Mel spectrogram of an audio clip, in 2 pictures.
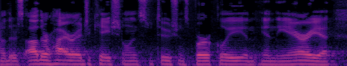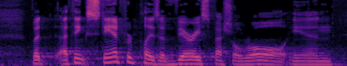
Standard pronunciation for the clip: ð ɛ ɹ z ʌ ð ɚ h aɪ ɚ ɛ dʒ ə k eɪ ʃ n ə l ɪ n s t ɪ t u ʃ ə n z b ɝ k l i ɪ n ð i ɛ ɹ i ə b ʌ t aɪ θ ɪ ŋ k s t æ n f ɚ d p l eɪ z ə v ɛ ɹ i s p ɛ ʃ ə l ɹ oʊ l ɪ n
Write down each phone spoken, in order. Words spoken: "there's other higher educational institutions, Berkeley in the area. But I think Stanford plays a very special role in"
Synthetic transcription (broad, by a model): ð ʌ ɹ z ʌ ð ɚ h aɪ ɚ ɛ dʒ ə k eɪ ʃ n l ɪ n s t ɪ t u ʃ ə n z b ɝ k l i ɪ n ð i ɛ ɹ i ə b ʌ t aɪ θ ɪ ŋ k s t æ n f ɚ d p l eɪ z ə v ɛ ɹ i s p ɛ ʃ l ɹ oʊ l ɪ n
